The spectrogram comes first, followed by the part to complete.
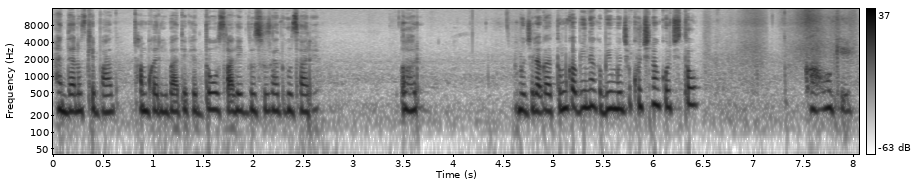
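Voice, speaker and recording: Woman voicing a reserved young male bodyguard, steady and earnest, husky high tone. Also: moderate pace, long pauses. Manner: steady, earnest, plain delivery.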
